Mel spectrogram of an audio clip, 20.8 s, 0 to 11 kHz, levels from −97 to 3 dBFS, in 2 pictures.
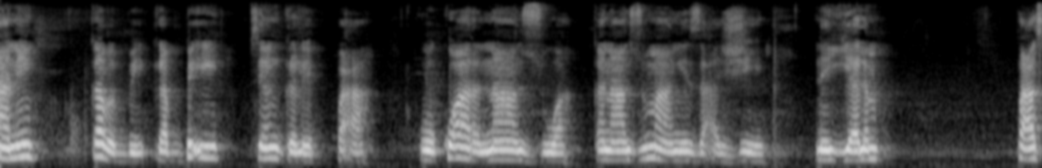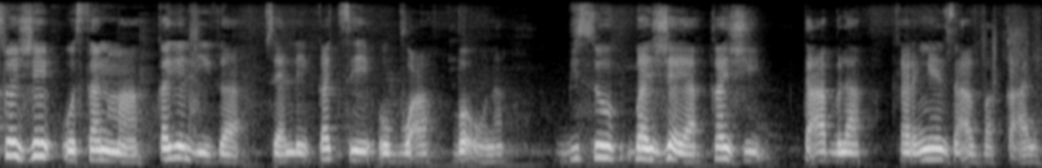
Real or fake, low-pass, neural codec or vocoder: fake; 9.9 kHz; vocoder, 48 kHz, 128 mel bands, Vocos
